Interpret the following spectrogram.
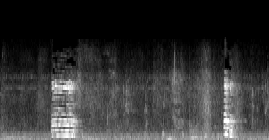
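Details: Puppies from the A litter at the Hondenpaleis, whose mother's milk is blocked: two short high squeaky cries with bright stacked harmonics, the first lasting about a quarter second, the second briefer, over a quiet background.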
